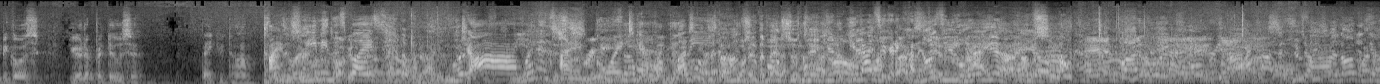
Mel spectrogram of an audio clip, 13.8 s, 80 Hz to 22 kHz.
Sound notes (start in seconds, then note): 3.0 people chattering; 10.1 overlapping chattering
